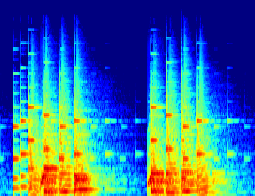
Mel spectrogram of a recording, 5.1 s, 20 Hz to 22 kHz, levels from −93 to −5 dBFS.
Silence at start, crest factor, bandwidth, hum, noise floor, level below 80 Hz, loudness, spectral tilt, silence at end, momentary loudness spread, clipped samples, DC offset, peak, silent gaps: 0.25 s; 16 dB; 8.4 kHz; none; -55 dBFS; -36 dBFS; -15 LUFS; -8.5 dB/octave; 0.6 s; 10 LU; under 0.1%; under 0.1%; 0 dBFS; none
